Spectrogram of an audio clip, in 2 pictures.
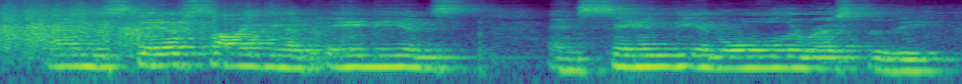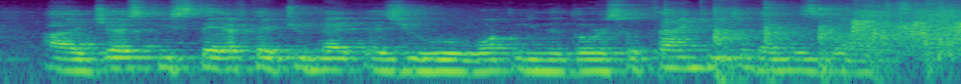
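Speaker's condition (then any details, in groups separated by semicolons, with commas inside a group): No condition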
